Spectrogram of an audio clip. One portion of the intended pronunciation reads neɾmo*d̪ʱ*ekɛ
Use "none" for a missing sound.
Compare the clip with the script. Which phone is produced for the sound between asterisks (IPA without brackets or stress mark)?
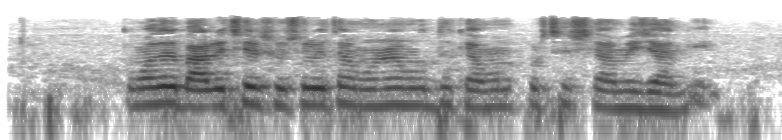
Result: d̪ʱː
